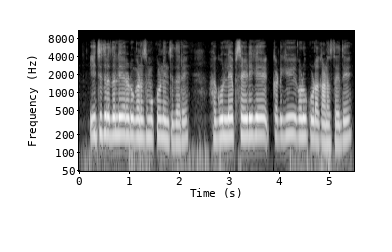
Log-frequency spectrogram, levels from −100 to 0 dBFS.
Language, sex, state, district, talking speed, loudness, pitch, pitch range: Kannada, male, Karnataka, Bidar, 150 wpm, -14 LUFS, 185 Hz, 170-190 Hz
